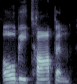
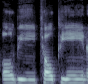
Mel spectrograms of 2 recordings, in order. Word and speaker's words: Obi Toppin: So for the record, it's Obi Toppin. Okay, not Obi Topin or Topin, which was what we called them.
